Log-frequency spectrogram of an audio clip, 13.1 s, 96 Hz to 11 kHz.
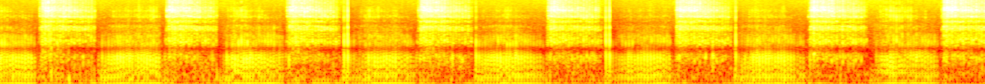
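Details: Long run of cat purring, a throaty vibrating rumble pulsing in even breaths roughly every 1.5 seconds, brighter raspy phases trading with deeper hums, with no background noise.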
